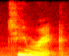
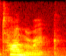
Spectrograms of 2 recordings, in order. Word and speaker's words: turmeric: it quite often because as people i can't pronounce anything so i'm not really convinced i am saying it right tumeric or do you think it is turmeric yeah that's what it says really to you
